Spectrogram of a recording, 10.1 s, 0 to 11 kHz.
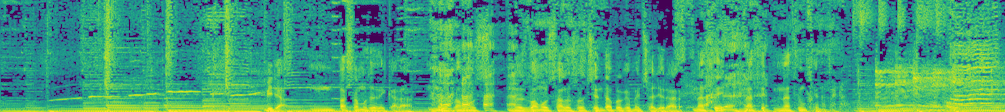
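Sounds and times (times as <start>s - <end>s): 
musical backing: 0.0s - 10.0s
whistled melody: 0.3s - 4.0s
speech: 2.7s - 9.2s
laughter: 4.3s - 5.8s, 6.8s - 8.5s.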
